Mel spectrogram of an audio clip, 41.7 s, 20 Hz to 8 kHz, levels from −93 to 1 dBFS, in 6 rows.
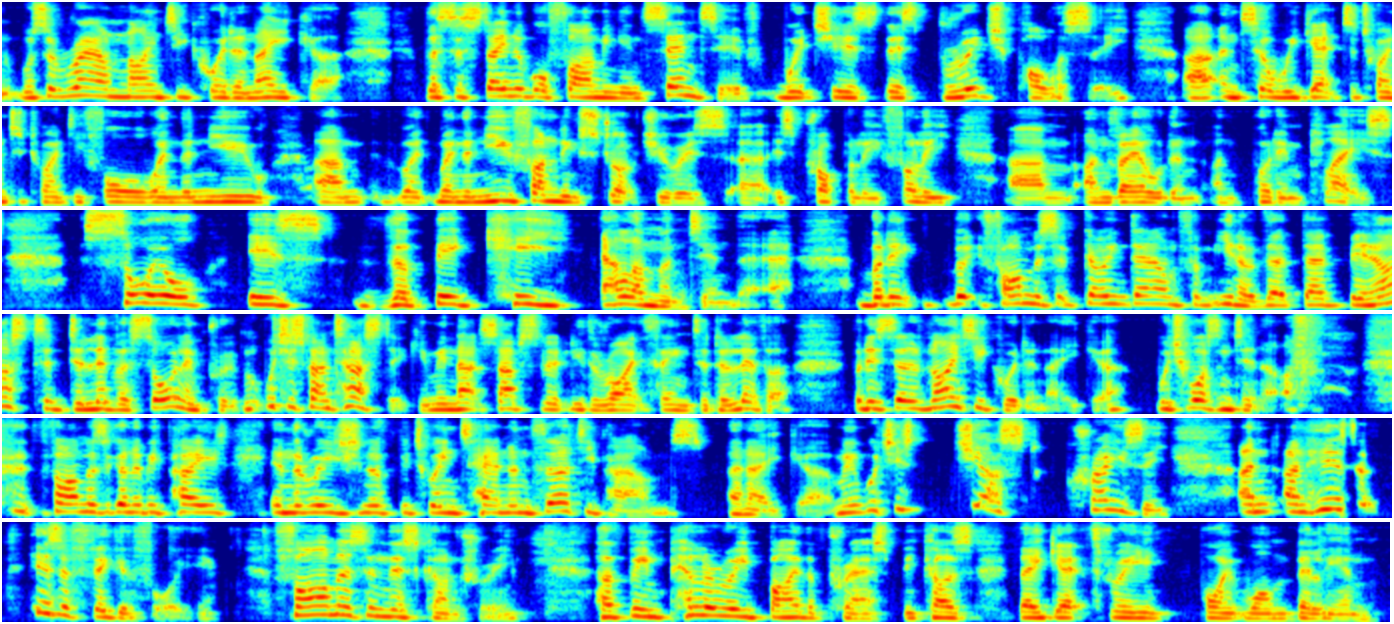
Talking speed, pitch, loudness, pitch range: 195 wpm, 180 Hz, -18 LUFS, 160-215 Hz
